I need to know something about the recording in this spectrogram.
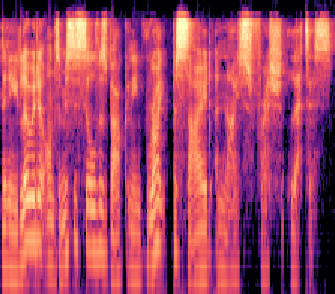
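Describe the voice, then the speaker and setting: A man reading a children's story in an expressive, theatrical narrating style. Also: medium pitch, brisk, no echo. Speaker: audiobook reader.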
